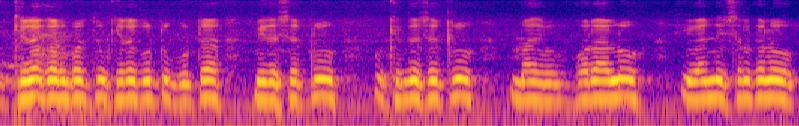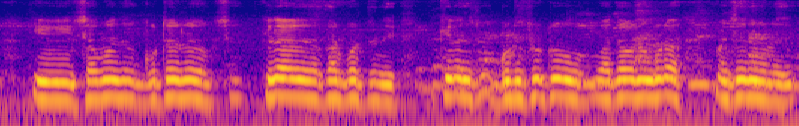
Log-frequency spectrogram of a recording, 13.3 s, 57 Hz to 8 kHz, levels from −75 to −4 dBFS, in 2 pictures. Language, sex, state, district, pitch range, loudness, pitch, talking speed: Telugu, male, Telangana, Karimnagar, 160-175 Hz, -17 LUFS, 170 Hz, 105 wpm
